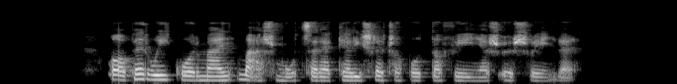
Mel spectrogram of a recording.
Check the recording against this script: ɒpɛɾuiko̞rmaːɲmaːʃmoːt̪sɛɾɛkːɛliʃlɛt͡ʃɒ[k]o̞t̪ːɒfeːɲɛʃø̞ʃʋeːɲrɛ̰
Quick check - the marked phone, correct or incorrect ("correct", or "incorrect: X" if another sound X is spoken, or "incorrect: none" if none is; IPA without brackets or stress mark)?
incorrect: p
